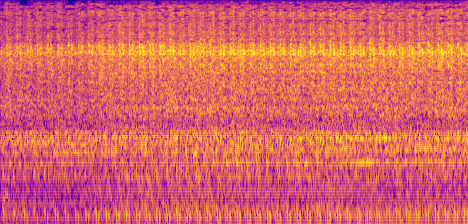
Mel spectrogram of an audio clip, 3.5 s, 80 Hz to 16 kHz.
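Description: A 1955 Cushman Truckster engine idling just after a cold start, loud and close, with a rapid, even chugging beat and a rough, knocking mechanical rattle throughout, no voices.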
